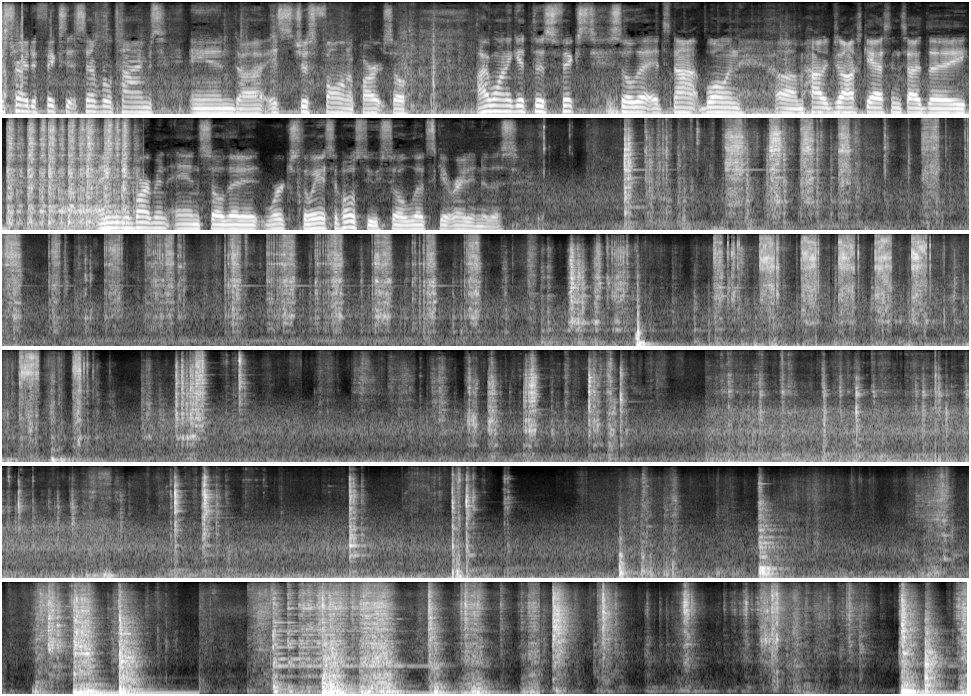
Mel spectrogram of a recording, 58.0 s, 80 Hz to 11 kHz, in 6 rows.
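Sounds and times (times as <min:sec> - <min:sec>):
ratchet wrench clicking: 0:26.5 - 0:29.4.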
